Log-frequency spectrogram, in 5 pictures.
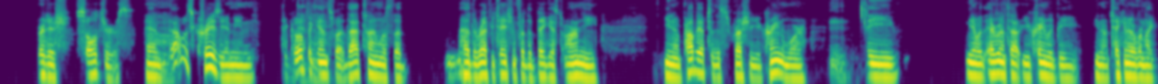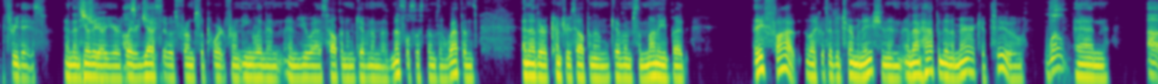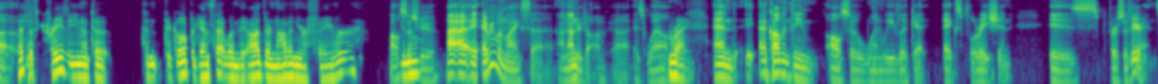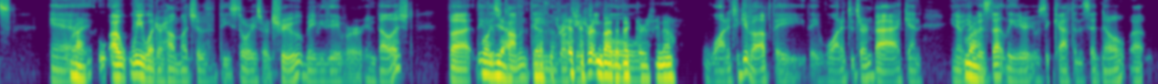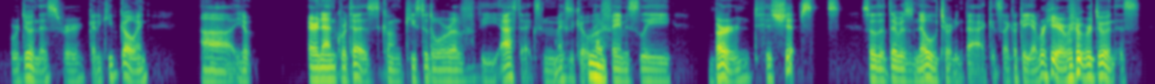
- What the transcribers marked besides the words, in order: tapping; laugh; laughing while speaking: "we're we're"
- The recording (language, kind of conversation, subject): English, unstructured, What historical event inspires you?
